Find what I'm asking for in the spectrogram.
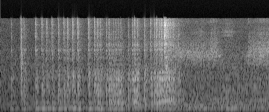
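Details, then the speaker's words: GoldStar Intellowave microwave with door opened very slightly: steady low cooling fan hum and faint synchronous turntable motor drone, no magnetron buzz; fan and motor run with door ajar while magnetron stays off, cause unknown. "i mean the i can i don't hear the magnetron on i just only hear the fan and the little uh motor under there the synchronous motor besides that the magnetron is not on so there's no actual hazard"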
